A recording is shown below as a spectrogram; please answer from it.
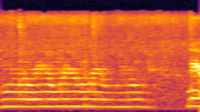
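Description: GoPro Karma drone sounding its built-in electronic sound effects: one long steady tone of about a second and a half, then a second tone starting near the end.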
